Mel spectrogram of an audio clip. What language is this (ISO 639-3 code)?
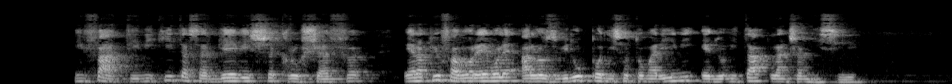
ita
